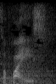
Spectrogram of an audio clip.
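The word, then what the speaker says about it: suffice: है बच्चों, ए से, एफ और AI को बोलते हैं आई, सफ आई, सफाइस, सफाइस। ओके, तो this is the correct pronunciation and this is the phonetic symbol of this word. ये जो शब्द मैंने लिखा है इसका फोनेटिक सिंबल ये है, और इसका जो करेक्ट प्रोनाउंसिएशन है वो ये है सफाइस।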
